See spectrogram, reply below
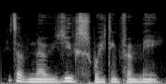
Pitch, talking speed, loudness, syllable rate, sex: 120 Hz, 250 wpm, -16 LUFS, 5.8 syllables/s, male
